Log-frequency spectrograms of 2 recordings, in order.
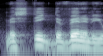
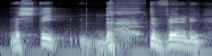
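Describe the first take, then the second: First: Said in the usual way. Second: Screen name broken up by a laugh; laughing scorn. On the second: Real, not acted. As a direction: repeat the name, cracking up midway.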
